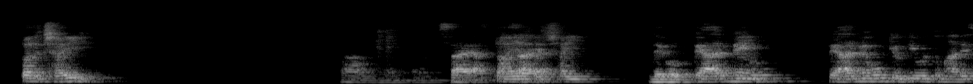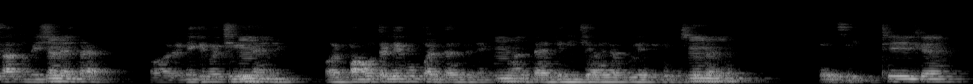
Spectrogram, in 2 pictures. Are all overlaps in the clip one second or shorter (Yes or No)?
Yes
